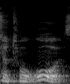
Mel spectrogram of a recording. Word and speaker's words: Totoro: Ich sag Totoru, der heißt Totoro.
